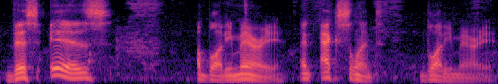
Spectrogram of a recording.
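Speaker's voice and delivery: ordinary talk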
